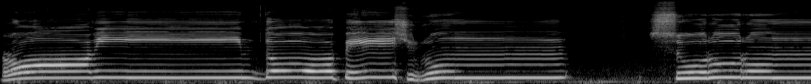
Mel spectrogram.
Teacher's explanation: یہاں پہ میم کا غنہ ہوتا ہے کہ ہونٹوں کو بند کرنا ہے، اوپر والا ہونٹ اور نیچے والا ہونٹ ملاتے ہوئے اور ناک میں سے آواز نکالنی ہے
